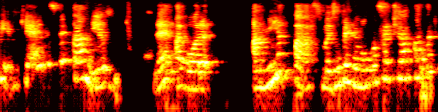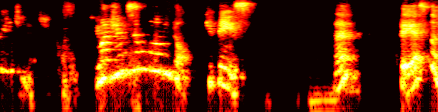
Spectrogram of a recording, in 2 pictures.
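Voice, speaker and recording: Delivering a Spiritist lecture to a congregation in a community hall, this Brazilian woman sounds high-pitched yet dark and mellow. She's chatty, quizzes the room and acts out quoted speech, while the distant mic and echoing space make the recording dull and lo-fi.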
